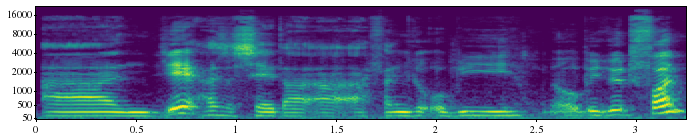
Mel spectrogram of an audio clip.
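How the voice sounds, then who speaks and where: A man with a Scottish accent talks at a medium pitch. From Scotland. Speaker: gaming streamer. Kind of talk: casual channel introduction.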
